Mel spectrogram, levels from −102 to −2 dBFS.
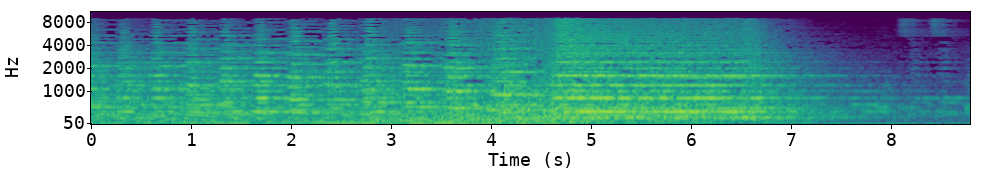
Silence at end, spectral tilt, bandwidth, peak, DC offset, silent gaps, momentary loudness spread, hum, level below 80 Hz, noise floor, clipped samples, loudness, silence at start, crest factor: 0 s; -4.5 dB/octave; 9.4 kHz; -6 dBFS; under 0.1%; none; 11 LU; none; -38 dBFS; -48 dBFS; under 0.1%; -22 LUFS; 0 s; 16 dB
